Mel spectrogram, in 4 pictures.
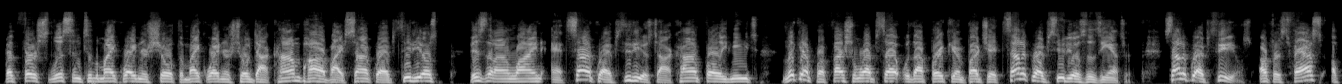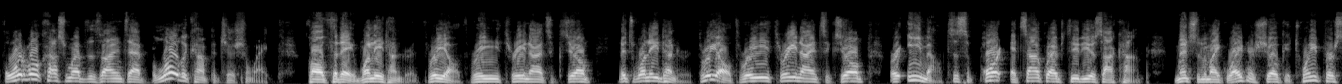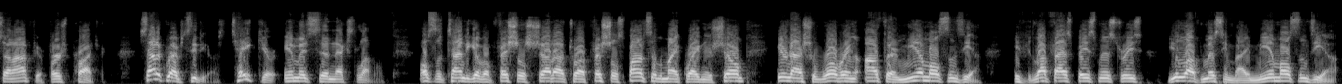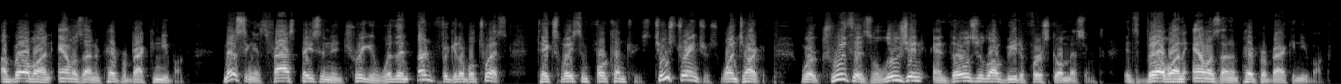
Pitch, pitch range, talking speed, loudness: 135 Hz, 120-150 Hz, 185 wpm, -15 LUFS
